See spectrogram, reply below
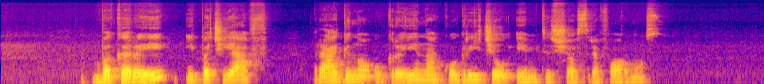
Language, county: Lithuanian, Alytus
